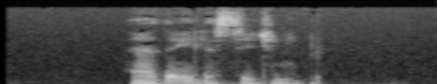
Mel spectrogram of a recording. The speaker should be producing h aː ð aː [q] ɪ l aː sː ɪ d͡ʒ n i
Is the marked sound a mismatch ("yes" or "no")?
yes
